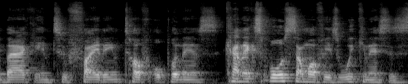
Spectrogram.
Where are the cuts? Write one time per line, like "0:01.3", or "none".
0:02.1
